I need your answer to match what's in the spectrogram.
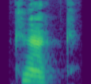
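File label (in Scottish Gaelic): "cnag", Scottish Gaelic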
